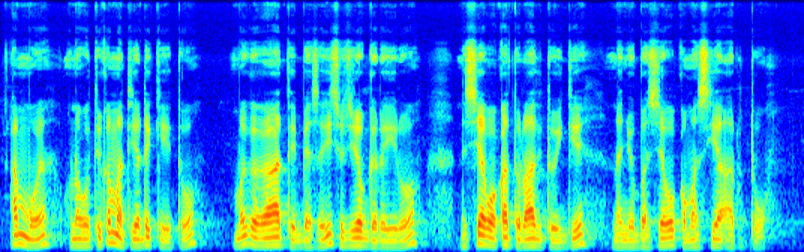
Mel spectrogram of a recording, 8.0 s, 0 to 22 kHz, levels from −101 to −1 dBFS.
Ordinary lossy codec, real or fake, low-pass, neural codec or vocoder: none; real; none; none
